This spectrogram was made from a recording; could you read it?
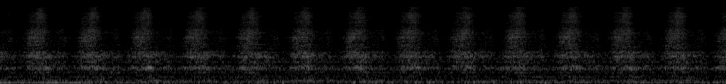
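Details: Water restrictor making a steady rasping hiss that pulses about twice a second in an even rhythm; rubbing flow noise, cause unknown.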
